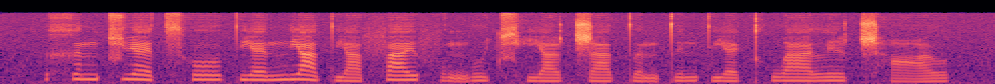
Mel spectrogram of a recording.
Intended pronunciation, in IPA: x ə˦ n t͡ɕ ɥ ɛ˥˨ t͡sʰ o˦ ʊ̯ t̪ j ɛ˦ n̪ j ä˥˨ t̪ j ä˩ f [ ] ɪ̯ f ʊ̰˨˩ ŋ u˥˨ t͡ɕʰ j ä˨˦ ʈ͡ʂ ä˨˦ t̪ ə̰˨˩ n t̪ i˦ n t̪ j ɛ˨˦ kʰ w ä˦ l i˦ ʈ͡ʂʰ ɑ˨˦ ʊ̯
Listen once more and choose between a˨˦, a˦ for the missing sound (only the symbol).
a˦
